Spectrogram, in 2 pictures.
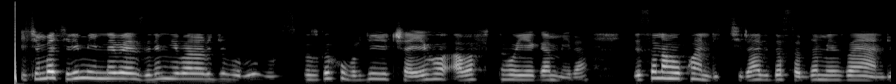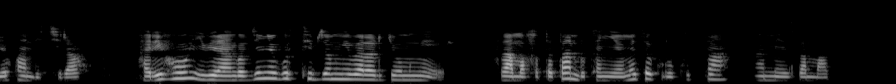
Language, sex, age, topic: Kinyarwanda, female, 18-24, education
